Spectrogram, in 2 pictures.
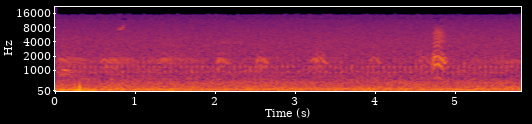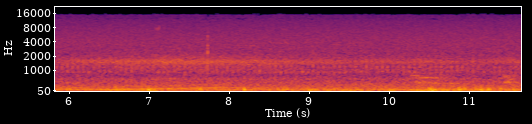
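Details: Crows gathering at a large communal roost of probably 6,000 or more birds over Arroyo Trabuco Golf Course, Mission Viejo, California, 11 November 2018; faint scattered caws from many distant birds over a steady low rumble of wind or traffic.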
